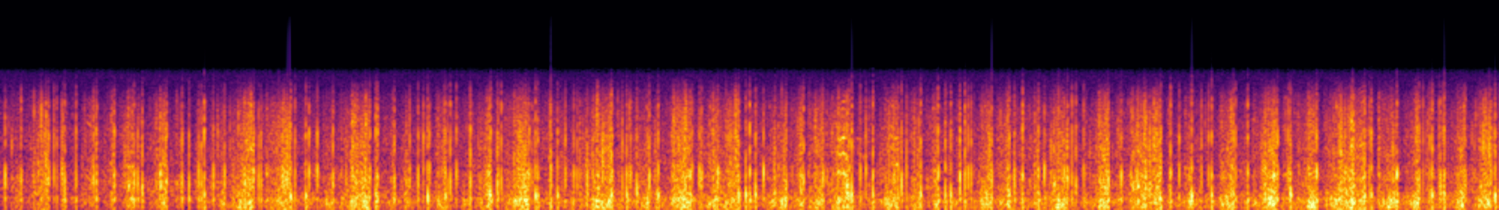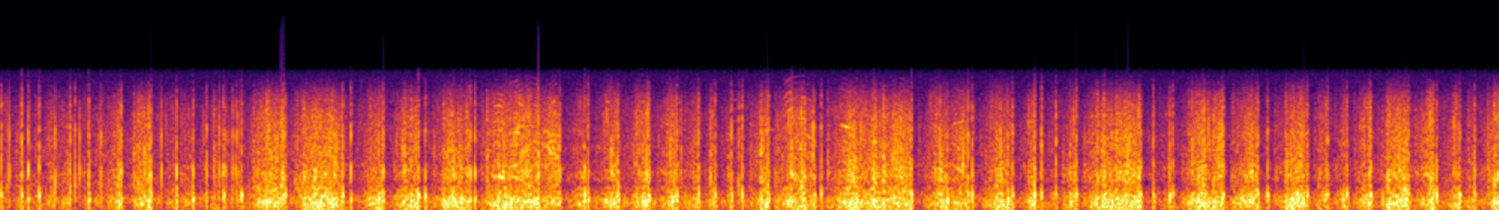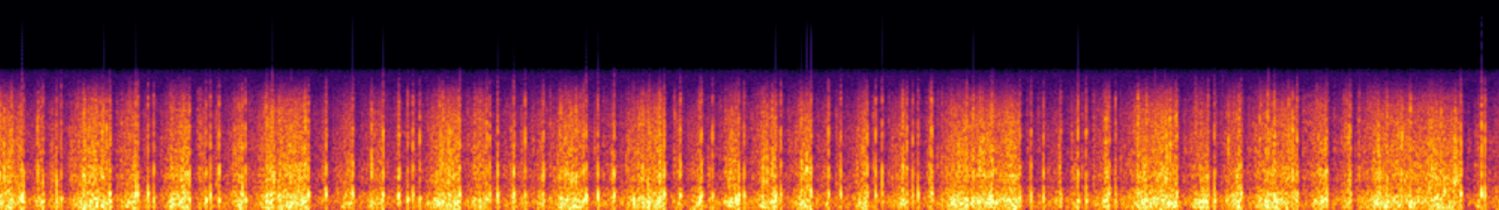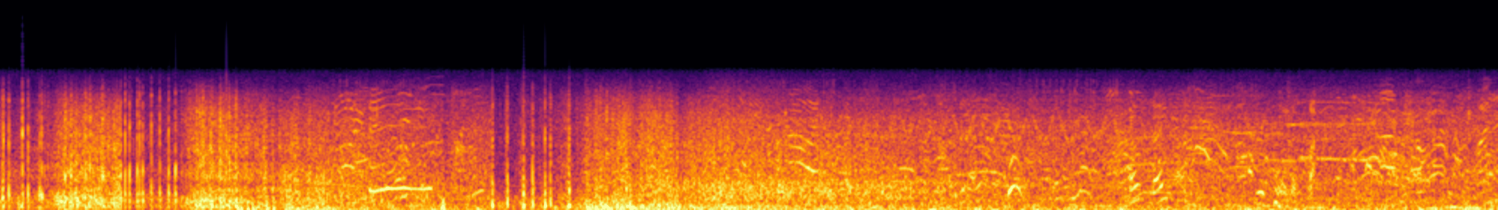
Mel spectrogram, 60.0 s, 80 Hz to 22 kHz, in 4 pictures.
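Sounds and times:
fireworks bangs and crackles: 0.0 - 59.9.

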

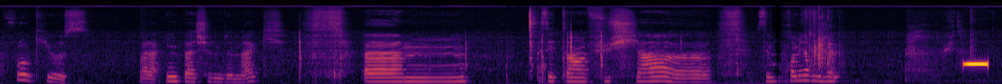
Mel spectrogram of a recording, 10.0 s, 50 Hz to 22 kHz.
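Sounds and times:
censor bleep: 9.6 - 10.0.

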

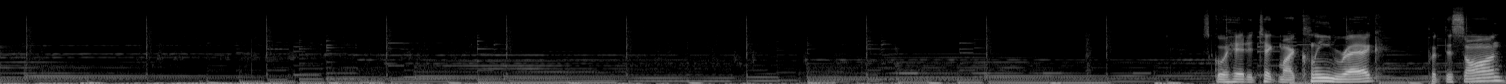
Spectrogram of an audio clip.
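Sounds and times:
shoe brush rubbing leather: 0.0 - 9.0
background music: 0.0 - 15.0.

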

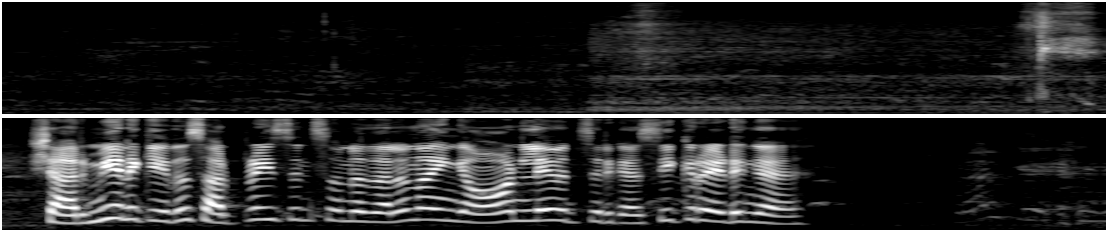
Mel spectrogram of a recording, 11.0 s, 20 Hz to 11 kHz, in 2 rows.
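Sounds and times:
vehicle engine running: 2.2 - 7.6.

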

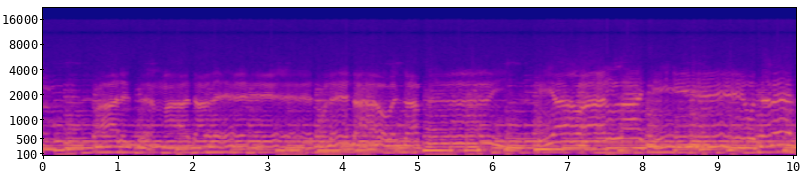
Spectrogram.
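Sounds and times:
instrumental backing: 0.0 - 10.0
person singing: 0.0 - 10.0.

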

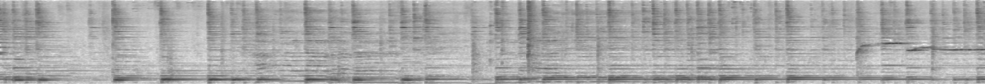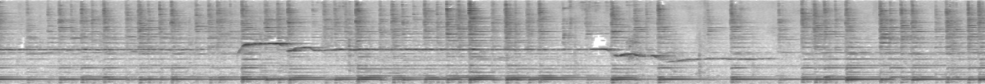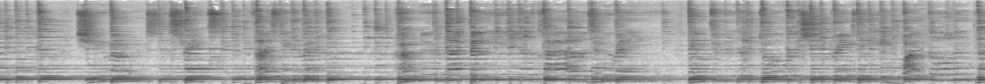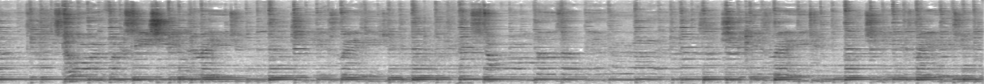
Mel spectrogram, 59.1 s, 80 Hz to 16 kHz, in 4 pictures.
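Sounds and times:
ukulele strumming: 0.0 - 59.0
man singing: 3.5 - 11.8, 30.6 - 59.0.

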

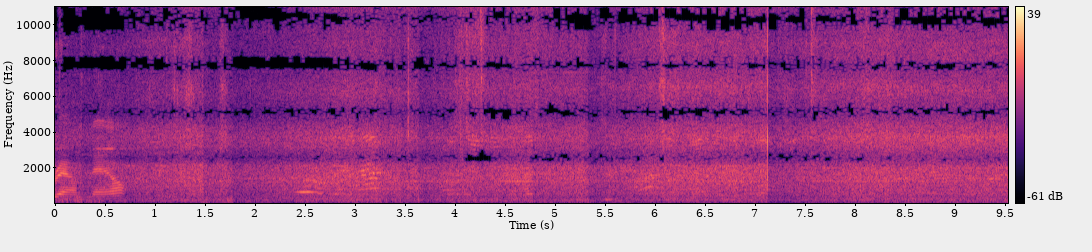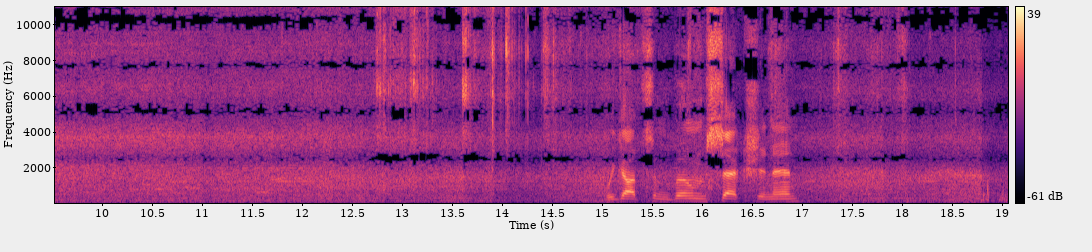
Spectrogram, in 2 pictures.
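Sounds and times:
machinery rumbling: 0.0 - 19.0.

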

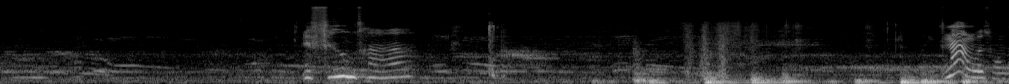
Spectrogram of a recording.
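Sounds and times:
faint distant voices: 0.0 - 10.0
low background noise: 0.0 - 10.0.

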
